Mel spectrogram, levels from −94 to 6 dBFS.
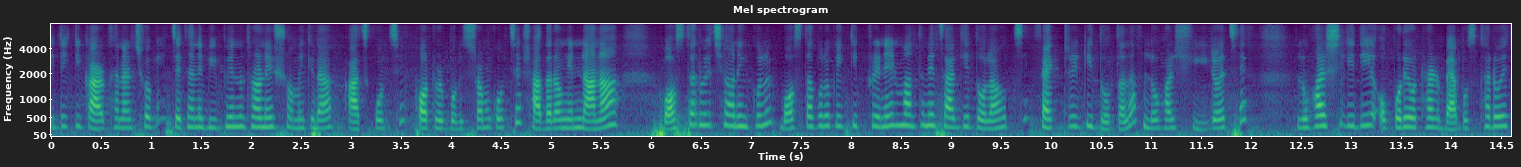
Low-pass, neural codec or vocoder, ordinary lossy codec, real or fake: none; codec, 16 kHz, about 1 kbps, DyCAST, with the encoder's durations; none; fake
